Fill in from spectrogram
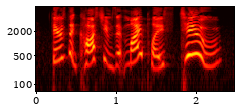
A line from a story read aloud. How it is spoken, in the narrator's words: cried Amelia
